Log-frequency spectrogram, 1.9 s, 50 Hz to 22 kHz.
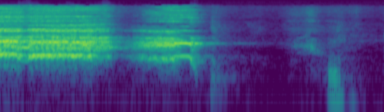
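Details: Decoy red junglefowl rooster, recorded in 2021, giving a loud, harsh crow of about one second in two parts: a long sustained opening, a short dip, then a rising-falling end note. A faint low cluck follows in otherwise quiet surroundings.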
